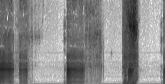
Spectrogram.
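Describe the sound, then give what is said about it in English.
Several wet, sputtering fart noises made by a voice as an impression of a duck farting, some with a duck-like quacking buzz, coming in short bursts separated by brief pauses, fairly loud. “That's a wet one.”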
